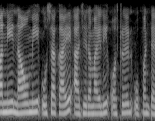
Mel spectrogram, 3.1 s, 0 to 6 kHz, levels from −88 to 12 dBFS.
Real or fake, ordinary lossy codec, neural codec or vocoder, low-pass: fake; none; codec, 44.1 kHz, 7.8 kbps, Pupu-Codec; 5.4 kHz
